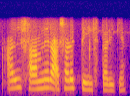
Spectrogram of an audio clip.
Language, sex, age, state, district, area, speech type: Bengali, female, 60+, West Bengal, Jhargram, rural, conversation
